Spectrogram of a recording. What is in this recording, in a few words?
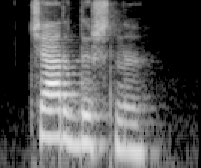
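"чардыштны", Komi, female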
